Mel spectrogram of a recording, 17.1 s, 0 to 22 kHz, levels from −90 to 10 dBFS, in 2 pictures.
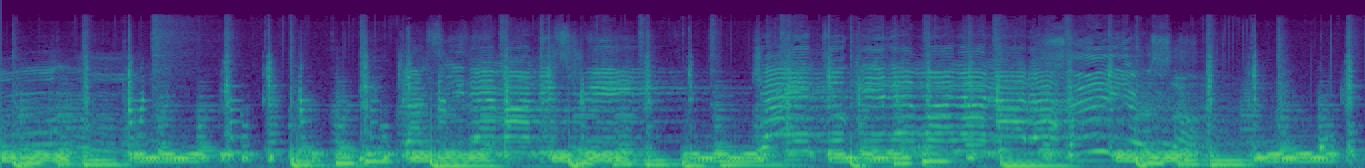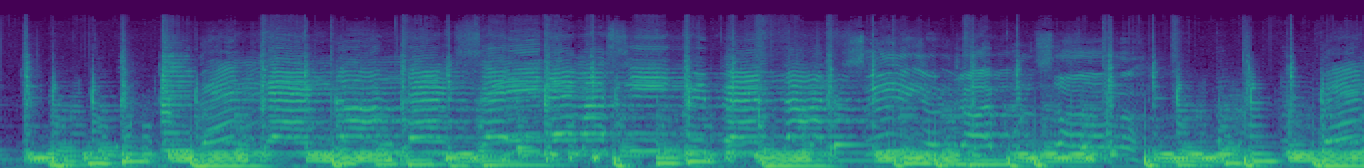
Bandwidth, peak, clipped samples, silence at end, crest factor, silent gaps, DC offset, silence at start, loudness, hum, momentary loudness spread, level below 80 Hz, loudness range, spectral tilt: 14.5 kHz; -4 dBFS; under 0.1%; 0 s; 14 dB; none; under 0.1%; 0 s; -18 LUFS; none; 4 LU; -26 dBFS; 1 LU; -6.5 dB/octave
